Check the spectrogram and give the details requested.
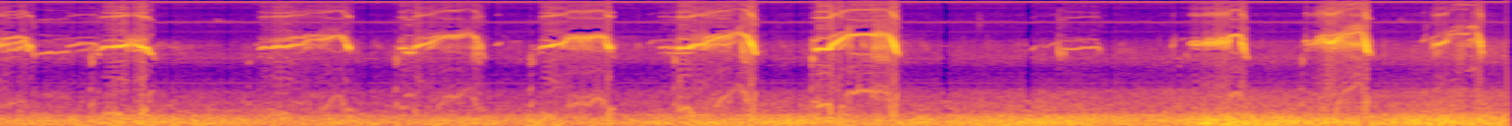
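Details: Osprey at the nest during feeding of three chicks on a small fish: a loud series of sharp, whistled, arching chirps repeated roughly once a second, each slurring up then down, over steady low-pitched rumble.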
